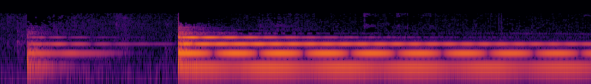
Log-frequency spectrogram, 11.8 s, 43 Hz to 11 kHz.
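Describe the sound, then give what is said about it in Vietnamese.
Two strikes of a Buddhist temple bell, rung to begin a meditation. Each is a low, resonant gong-like tone. The second strike rings on loudly with a slow pulsing hum that hardly fades. “là tôi thỉnh ba tiếng chuông các vị tĩnh tâm 5 phút”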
